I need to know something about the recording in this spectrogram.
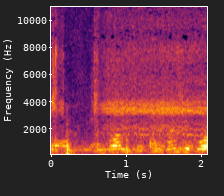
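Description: Several people talking at once in the background, with no one voice in front. A steady, thin high-pitched tone comes in about half a second in and holds.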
